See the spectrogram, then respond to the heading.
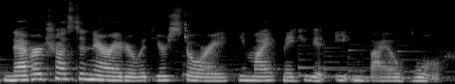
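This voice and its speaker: A woman's voice: on the low side, steady tone, moderate pace, soft background music, natural voice. A woman voicing a naive, foolish little mermaid girl in a puppet show, with a singsong manner. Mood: indignant.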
